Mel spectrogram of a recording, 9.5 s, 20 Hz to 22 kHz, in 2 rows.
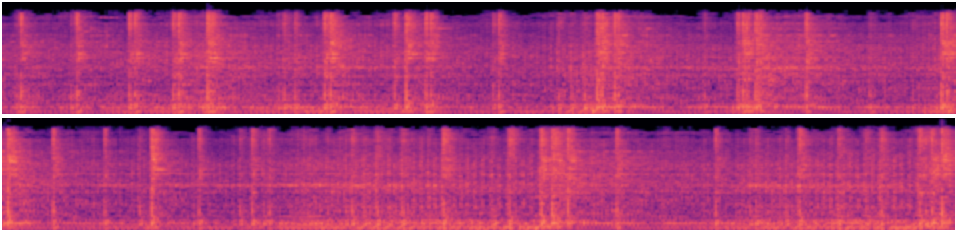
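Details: Kawasaki KX500 two-stroke on its first start after a top-end rebuild (Wossner piston, MPS Racing power valves, Cometic gaskets): crisp, uneven crackle with rev blips, no knocking or rattles. The engine runs strong and healthy.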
